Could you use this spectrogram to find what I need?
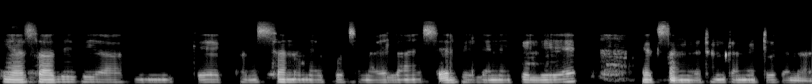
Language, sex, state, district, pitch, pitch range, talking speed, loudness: Hindi, male, Bihar, Gaya, 110 Hz, 105-110 Hz, 125 wpm, -23 LUFS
